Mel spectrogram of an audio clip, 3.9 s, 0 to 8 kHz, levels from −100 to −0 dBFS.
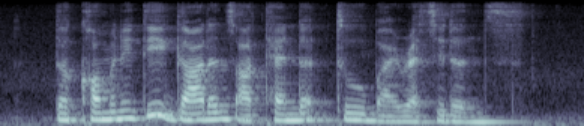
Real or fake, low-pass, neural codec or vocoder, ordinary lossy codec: real; 7.2 kHz; none; none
